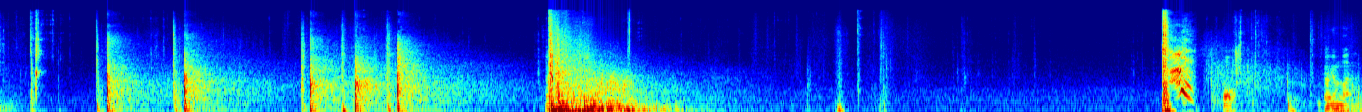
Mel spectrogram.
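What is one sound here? Gunshots crack one at a time and echo into the distance.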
